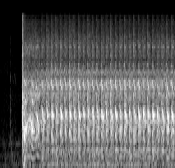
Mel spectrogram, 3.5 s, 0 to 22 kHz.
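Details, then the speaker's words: Ford 6.0 Powerstroke diesel, starter jumped to crank without starting: turns over at about three and a half pulses a second with lumpy, uneven beats instead of an even crank; base engine problem with poor compression. "This is the sound of one that has a base engine problem with poor compression. I'll just jump the starter here and we listen to it. Instead of having a nice even crank, we have this."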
